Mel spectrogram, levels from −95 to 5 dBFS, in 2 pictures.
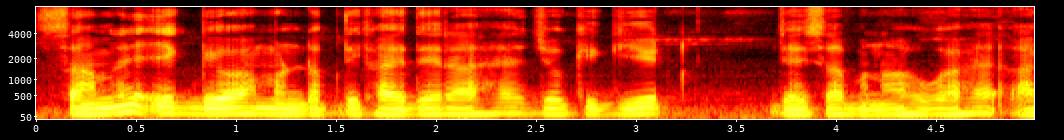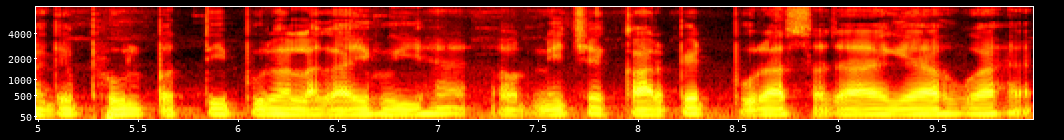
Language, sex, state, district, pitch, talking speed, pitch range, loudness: Hindi, male, Bihar, West Champaran, 95 Hz, 175 wpm, 95-105 Hz, -18 LUFS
